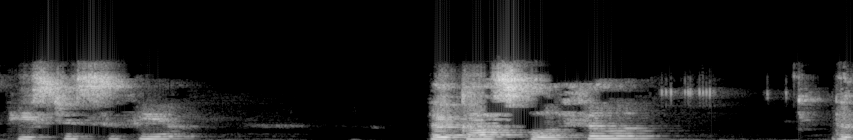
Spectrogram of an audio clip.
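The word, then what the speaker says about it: Pistis Sophia: hack it I'm sorry she said the pce to sopia and it's spelled p i s t i s peace to Sophia the gospel of Phillip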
